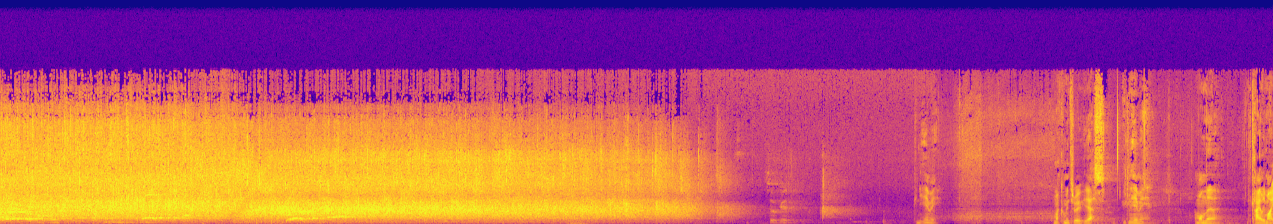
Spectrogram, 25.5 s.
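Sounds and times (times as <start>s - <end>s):
audience clapping: 0.0s - 14.9s
speech: 21.3s - 23.1s, 23.9s - 24.5s, 25.1s - 25.4s.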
